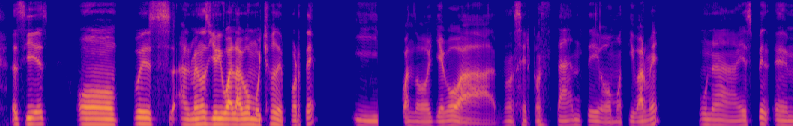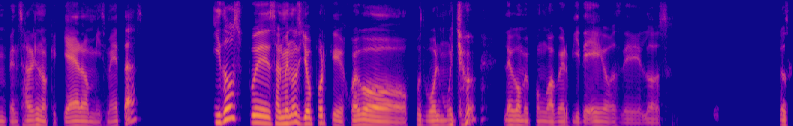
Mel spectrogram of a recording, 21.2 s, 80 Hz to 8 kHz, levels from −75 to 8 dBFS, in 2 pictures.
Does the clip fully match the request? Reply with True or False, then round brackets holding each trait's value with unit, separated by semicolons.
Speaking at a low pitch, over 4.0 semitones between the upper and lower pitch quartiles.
True (110 Hz; 4.6 semitones)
